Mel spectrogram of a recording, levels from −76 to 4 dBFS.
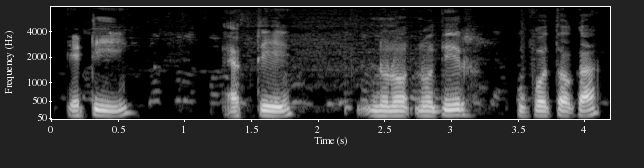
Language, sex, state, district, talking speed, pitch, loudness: Bengali, male, West Bengal, Paschim Medinipur, 70 wpm, 135 Hz, -16 LUFS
